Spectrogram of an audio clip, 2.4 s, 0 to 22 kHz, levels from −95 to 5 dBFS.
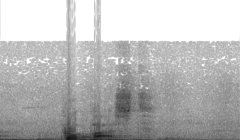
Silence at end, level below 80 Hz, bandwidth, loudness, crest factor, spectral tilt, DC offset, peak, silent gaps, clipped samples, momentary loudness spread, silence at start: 0 s; -32 dBFS; 15.5 kHz; -13 LUFS; 16 dB; -5.5 dB/octave; under 0.1%; 0 dBFS; none; 0.7%; 22 LU; 0 s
